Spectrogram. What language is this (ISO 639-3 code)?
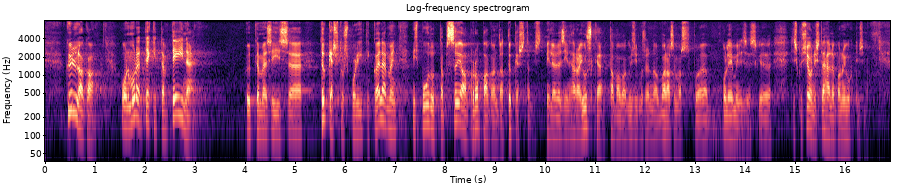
est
